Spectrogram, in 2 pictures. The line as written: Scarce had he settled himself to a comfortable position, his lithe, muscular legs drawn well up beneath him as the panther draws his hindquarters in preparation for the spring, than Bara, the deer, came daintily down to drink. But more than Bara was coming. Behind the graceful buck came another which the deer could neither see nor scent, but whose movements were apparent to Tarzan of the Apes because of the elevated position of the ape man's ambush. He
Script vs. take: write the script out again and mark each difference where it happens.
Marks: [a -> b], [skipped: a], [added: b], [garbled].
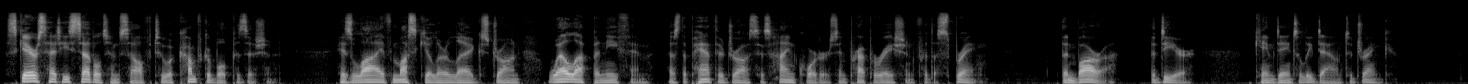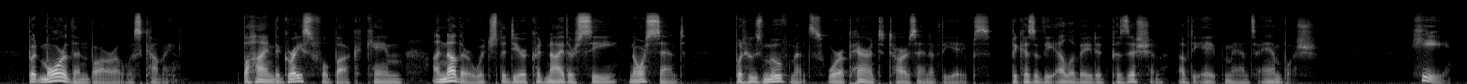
Scarce had he settled himself to a comfortable position, his lithe, muscular legs drawn well up beneath him as the panther draws his hindquarters in preparation for the spring, than Bara, the deer, came daintily down to drink. But more than Bara was coming. Behind the graceful buck came another which the deer could neither see nor scent, but whose movements were apparent to Tarzan of the Apes because of the elevated position of the ape man's ambush. He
